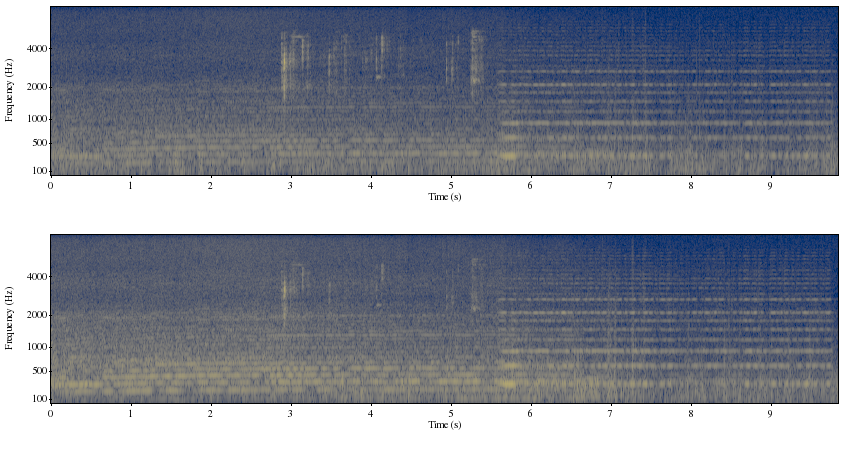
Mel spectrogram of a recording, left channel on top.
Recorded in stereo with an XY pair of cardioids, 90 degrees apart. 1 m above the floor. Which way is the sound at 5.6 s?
30° right.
